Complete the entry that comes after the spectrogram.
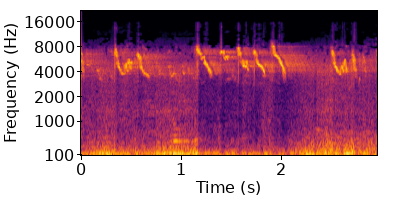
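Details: Sharp, clear 'tembakan' song of a white-eye, used as a lure to set other white-eyes singing: a few quick high slurred chirps, a short scattered burst, then two more notes, with a constant low background hum.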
